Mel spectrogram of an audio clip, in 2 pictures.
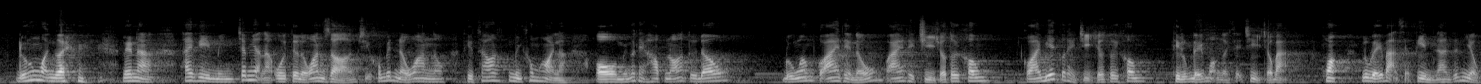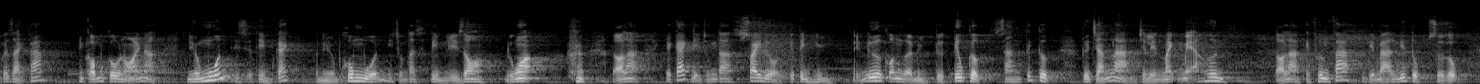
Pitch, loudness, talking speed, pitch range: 135 Hz, -23 LUFS, 300 wpm, 110-155 Hz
